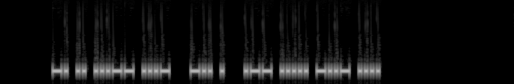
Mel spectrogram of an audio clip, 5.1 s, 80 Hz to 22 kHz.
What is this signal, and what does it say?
Morse code, heard as a keyed tone, about 40 wpm, 700 Hz. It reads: NI3V DE W5XH
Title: USA Callsign DE Callsign - 4 Characters - 40wpm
